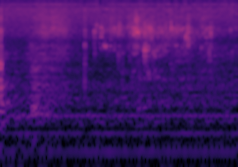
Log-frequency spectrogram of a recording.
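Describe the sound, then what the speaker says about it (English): Water is added to a pot of beef braising in reducing wine, giving a brief, soft splashing and trickling close by, with no talk over it. "Add a little bit of water in there because the wine, once it starts reducing, can get a little thick"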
